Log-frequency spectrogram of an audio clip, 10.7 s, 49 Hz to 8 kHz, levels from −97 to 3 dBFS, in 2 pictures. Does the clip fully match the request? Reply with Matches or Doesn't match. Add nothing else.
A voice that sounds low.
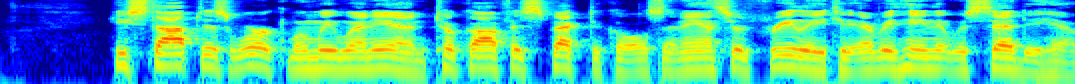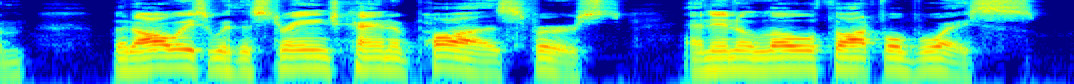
Matches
